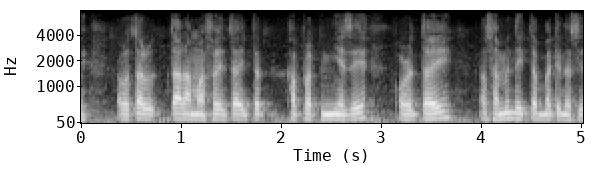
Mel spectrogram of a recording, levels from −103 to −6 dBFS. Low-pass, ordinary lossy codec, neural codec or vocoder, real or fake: 7.2 kHz; none; codec, 24 kHz, 0.9 kbps, WavTokenizer, medium speech release version 1; fake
